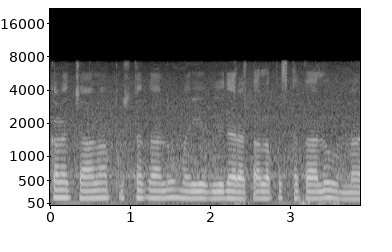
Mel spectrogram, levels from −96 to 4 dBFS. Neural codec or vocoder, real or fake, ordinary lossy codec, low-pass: none; real; none; 7.2 kHz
